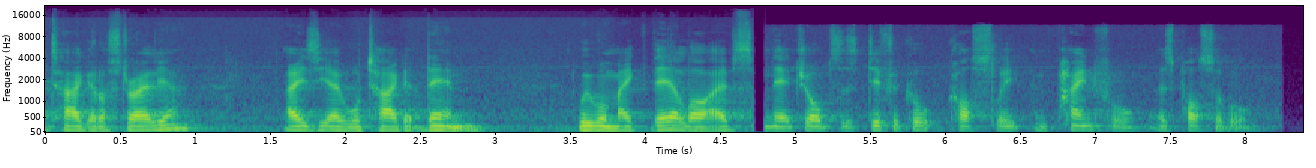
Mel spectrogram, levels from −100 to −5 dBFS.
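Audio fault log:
4.72 to 8.39 s, input switched to a poorer device: after a gap of 80 ms the sound turns duller and about 5 dB quieter, with a new, faint noise floor roughly 55 dB below the signal. This is likely a change to a second, narrower-band input, which passes nothing above 11.4 kHz. On a spectrogram the upper band ends in a hard horizontal edge from 4.72 s onward, after a short blank column. The waveform shows a brief flat gap, then a lower envelope.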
